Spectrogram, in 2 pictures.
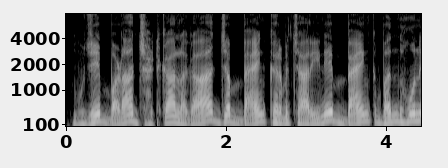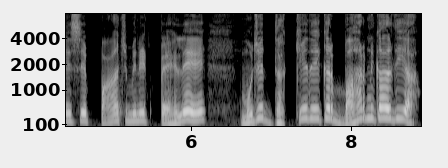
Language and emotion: Hindi, surprised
